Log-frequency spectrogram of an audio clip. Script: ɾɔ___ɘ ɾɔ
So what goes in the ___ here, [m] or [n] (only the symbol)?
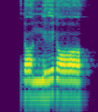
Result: n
